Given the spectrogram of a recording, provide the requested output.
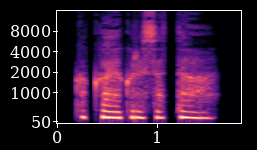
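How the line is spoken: Whispered. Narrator (Russian): прошептала Арина

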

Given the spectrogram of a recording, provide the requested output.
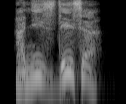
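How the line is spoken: Whisper. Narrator (Russian): прошептал Тулуш

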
